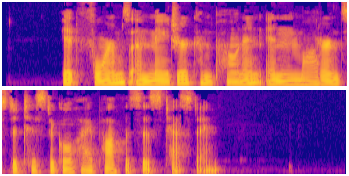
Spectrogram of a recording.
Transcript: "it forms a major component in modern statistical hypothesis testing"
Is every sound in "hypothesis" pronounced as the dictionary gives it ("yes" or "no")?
yes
